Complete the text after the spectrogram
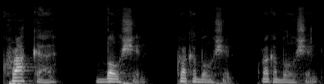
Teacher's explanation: off is reduced to a schwa sound. It's just like we hear and the two words linked together like crock of bullshit.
